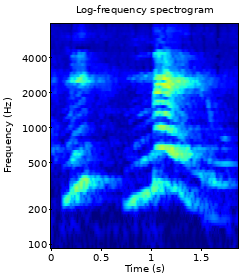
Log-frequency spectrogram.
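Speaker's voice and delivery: mineiro said very slowly, the ei gliding as one sound; slow demo. Shown as a demonstration. Teacher slowly modelling mineiro for students. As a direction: stretch out mineiro so the weak i shows. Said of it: "Ele perde o som pro E".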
